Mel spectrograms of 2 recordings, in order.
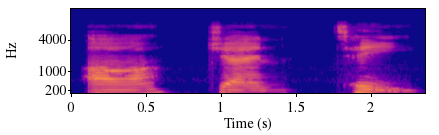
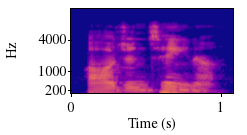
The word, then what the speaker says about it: Argentina: to pronounce this country AR gentina Argentina Argentina a r j n t Argentina Argentina Argentina the country in South America arent Ina Argentina Argentina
